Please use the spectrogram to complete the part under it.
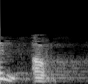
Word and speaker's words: الأرض: وإذا قيل لهم لا تفسدوا في الأرض، خد بالك الأرض دي احنا اتفقنا ان الهمزة بتاعة القرآن دائما مرققة، فما نقولش في الأرض، لا في الآ، الرحيم. في فرق اهو في النطق، ما تقولش في الا في ال، شوف حتى اللام طلعت منك مفخمة، لا اللام مرقق، في الارض.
